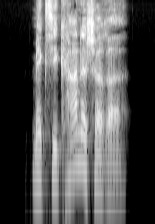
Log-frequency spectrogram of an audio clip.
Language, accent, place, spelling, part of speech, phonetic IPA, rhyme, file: German, Germany, Berlin, mexikanischere, adjective, [mɛksiˈkaːnɪʃəʁə], -aːnɪʃəʁə, De-mexikanischere.ogg
- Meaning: inflection of mexikanisch: 1. strong/mixed nominative/accusative feminine singular comparative degree 2. strong nominative/accusative plural comparative degree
